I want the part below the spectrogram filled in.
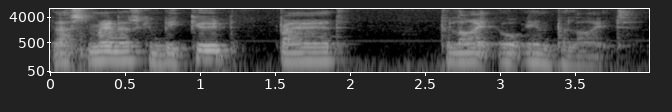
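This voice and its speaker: A man's voice sits fairly low and shows ordinary pitch variation. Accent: English. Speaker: reader of a textbook aloud. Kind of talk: reading aloud from a textbook.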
